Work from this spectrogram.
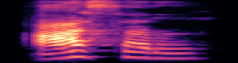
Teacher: The first sound sounds like a deep and turbulent sound that rumbles far in the throat. You'll have to retract the back part of your tongue into your mouth to cause constriction in your throat.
